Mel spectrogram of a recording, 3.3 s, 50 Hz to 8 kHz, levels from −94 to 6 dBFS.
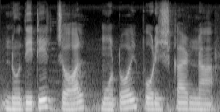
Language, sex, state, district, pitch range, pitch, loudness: Bengali, male, West Bengal, Alipurduar, 105-125 Hz, 110 Hz, -15 LUFS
